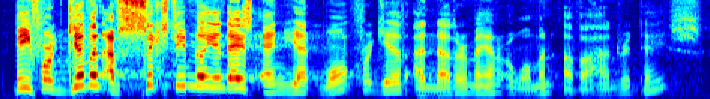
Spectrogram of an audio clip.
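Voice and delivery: usual speaking voice

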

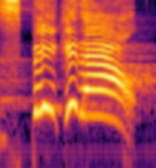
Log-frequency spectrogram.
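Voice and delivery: high, loud urging cry; commanding shout. Retold or imitated. Holy Spirit urges the frightened woman, commanding shout. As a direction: belt out the command with urgency. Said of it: "the Holy Spirit on the inside said".

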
